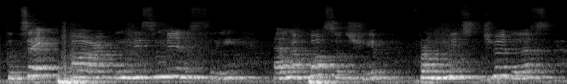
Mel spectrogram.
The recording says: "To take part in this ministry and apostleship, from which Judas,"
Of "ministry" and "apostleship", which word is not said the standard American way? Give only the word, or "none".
none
